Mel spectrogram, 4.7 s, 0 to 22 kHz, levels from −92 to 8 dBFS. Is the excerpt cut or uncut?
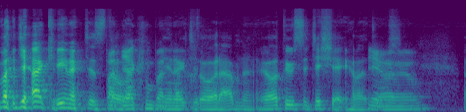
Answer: cut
